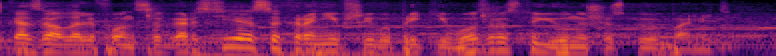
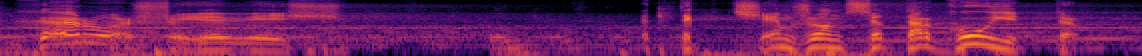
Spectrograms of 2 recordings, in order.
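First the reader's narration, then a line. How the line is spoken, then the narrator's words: Grumbling. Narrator (Russian): ворчал Эдуардо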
